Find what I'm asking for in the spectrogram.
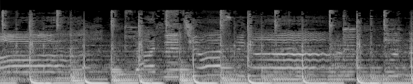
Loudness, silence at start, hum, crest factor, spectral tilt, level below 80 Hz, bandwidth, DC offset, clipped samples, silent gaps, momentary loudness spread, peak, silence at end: -17 LUFS; 0 s; none; 12 dB; -4.5 dB/octave; -18 dBFS; 13.5 kHz; under 0.1%; under 0.1%; none; 3 LU; -4 dBFS; 0 s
